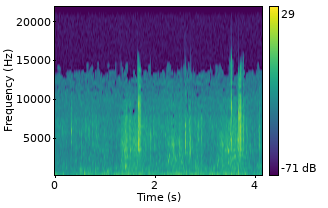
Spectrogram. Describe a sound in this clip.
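A spinning reel is wound in.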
